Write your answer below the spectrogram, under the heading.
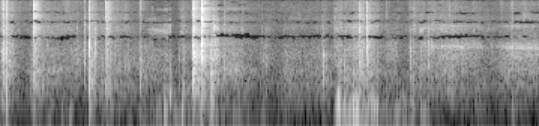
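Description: Footsteps crunching over loose rock and fallen brick rubble in an irregular series, the loudest crunch about two and a half seconds in and a heavier thud near the middle.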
